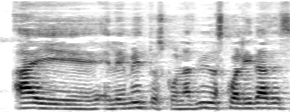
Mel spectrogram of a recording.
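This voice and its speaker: With audible room echo and noticeable noise behind him, the man talks at a fairly slow pace. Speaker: lawyer and author. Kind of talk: interview.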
